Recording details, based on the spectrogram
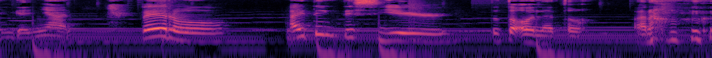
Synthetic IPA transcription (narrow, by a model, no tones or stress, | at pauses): ŋɡɐɲanpɛːɾo | ʔɐjt̪ɪŋk̚d̪ɪsjiɹ | t̪ot̪oʔonɐt̪o̞ | pa̰ːɾɐŋ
